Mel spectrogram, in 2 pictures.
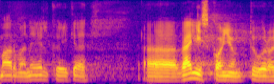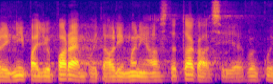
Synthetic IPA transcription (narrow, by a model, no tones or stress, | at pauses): ɑɑrvɑne̞ːlkɤjɡ̥e̞ | vælʲisko̞njuŋk̚t̪uːɾo̞lʲiniːpɑlʲjupɑɾe̞mkujt̪ɑo̞lʲimɤnʲiɑːst̪ɑt̪ɑɡ̥ɑ̰sijɑvjkuj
